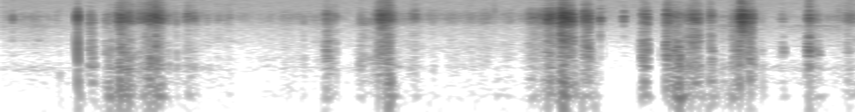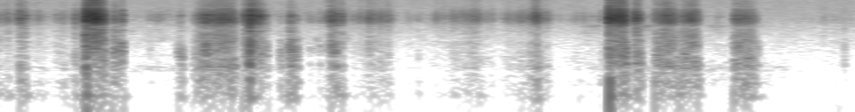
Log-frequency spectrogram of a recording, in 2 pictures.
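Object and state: Clay-covered microphone ear being scraped.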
